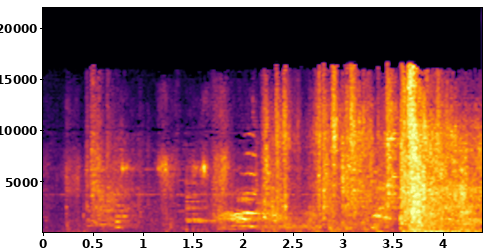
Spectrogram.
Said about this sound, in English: He grabs it and slams the door shut.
